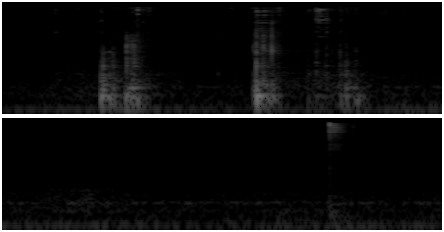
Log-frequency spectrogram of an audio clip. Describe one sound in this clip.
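Small metal lock parts click softly.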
